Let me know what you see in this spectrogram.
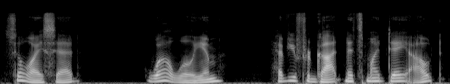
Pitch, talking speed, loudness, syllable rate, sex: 130 Hz, 160 wpm, -20 LUFS, 4.8 syllables/s, male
